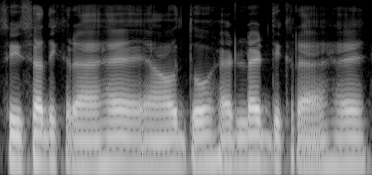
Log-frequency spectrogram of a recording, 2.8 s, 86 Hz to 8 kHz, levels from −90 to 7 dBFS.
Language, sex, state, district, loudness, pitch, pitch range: Hindi, male, Jharkhand, Garhwa, -18 LUFS, 115 Hz, 110-120 Hz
